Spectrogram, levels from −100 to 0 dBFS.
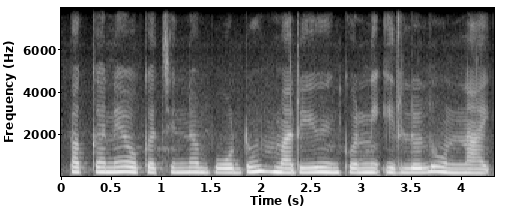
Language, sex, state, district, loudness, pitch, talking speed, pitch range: Telugu, female, Telangana, Hyderabad, -12 LUFS, 210 Hz, 110 wpm, 200-220 Hz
